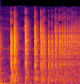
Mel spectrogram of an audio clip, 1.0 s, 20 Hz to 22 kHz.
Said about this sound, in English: Give me a damage roll. Give me a D8. That one. There's too many. For the folks at home, we're not that slow. There's like 15 dice on the table.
